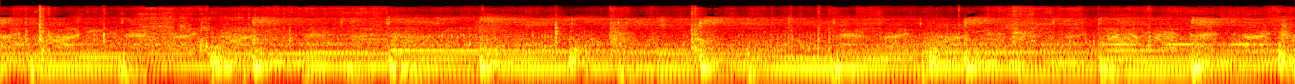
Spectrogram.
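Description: Background music with a beat and sustained bass notes.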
